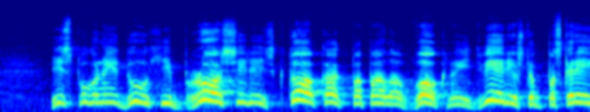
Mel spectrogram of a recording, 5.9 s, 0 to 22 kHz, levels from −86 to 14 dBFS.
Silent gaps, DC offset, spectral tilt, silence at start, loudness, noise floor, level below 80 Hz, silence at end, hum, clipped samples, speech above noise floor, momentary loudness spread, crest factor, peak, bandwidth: none; under 0.1%; -5 dB/octave; 0.5 s; -28 LUFS; -62 dBFS; -76 dBFS; 0 s; none; under 0.1%; 34 dB; 12 LU; 20 dB; -8 dBFS; 16.5 kHz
